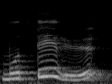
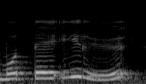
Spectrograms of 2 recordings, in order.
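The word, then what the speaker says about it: 持ってる: Contoh, jisho moteru, jadi bacanya bukan moteiru, jadi i-nya bisa diilangin.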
